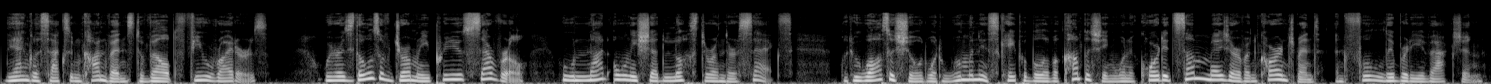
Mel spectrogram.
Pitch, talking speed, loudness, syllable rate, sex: 170 Hz, 170 wpm, -17 LUFS, 5.9 syllables/s, female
